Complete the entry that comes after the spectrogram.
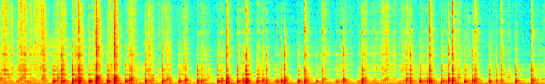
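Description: Fingertips rapidly tap the black plastic lid of a small cream jar with a label on its side, then a hand grips the jar's rim. About forty light, dry clicks with almost no ring come in an uneven, quick run over a faint steady low hum.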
